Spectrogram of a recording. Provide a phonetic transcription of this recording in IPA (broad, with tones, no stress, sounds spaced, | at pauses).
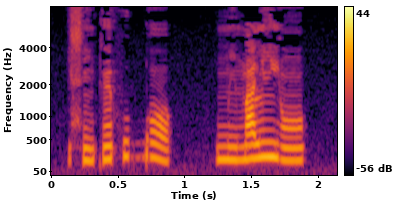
s ĩ˨ k ɛ̃˨˦ f u˦ ɡ͡b ɔ˦˨ | m ĩ˨ m a˨˦ l ĩ˦ j ɔ̃˧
